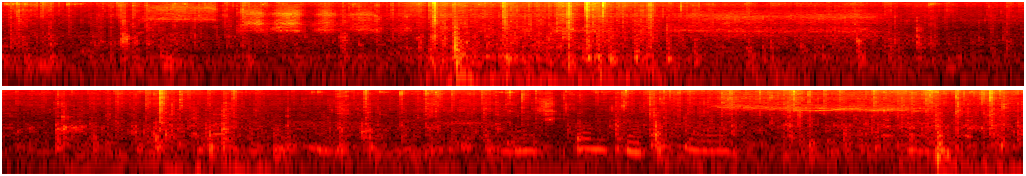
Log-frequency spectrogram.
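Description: Soft pigeon coos repeat in the background amid rustling, clatter and other bird noises, with no clear talk over them.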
